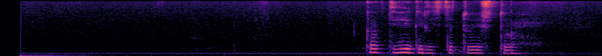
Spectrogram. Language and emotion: Russian, neutral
